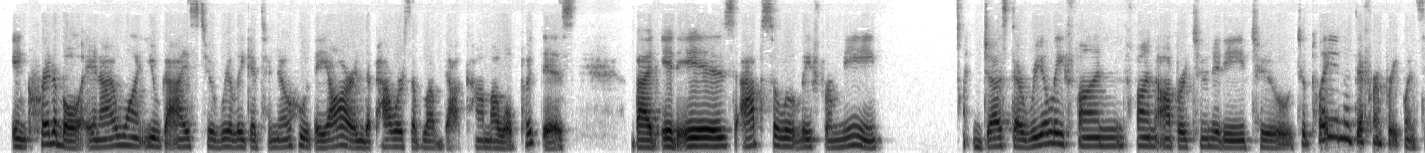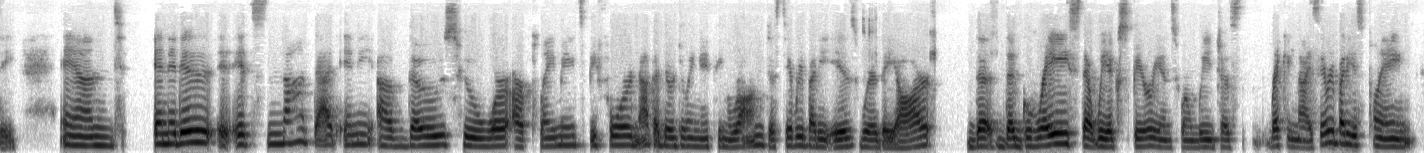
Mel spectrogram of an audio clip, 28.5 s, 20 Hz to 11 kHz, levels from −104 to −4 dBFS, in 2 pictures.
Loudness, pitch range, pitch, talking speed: -17 LUFS, 165-215 Hz, 180 Hz, 175 wpm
